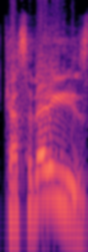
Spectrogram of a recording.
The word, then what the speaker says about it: Cassavetes: Cassavetes.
